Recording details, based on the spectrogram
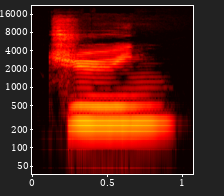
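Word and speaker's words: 军: When you see pinyin jun, the pronunciation is jun, and qun pronunciation is chun.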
